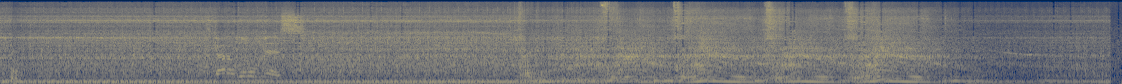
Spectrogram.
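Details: Dodge Neon ACR after long revival, idling with a slightly uneven stumbling beat, mild misfire, wavering revs; MAP and knock sensors found unplugged, and an injector found leaking with no rail pressure, suspected as the cause.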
